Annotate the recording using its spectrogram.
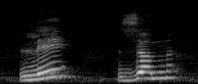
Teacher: on prononce le s final devant une voyelle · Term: h muet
